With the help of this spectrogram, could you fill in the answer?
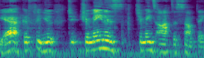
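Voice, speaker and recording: A man speaks at a fairly quick pace. Noticeable background noise and audible room echo surround him. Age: 20s. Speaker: podcast host, college student. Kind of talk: casual interview chat.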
